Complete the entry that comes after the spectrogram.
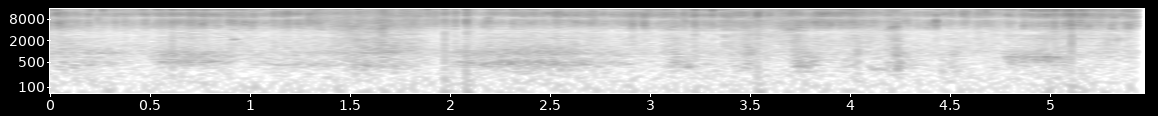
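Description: Faint chewing and mouth sounds of a person eating grilled beef intestines, with soft breaths and a few small clicks.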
